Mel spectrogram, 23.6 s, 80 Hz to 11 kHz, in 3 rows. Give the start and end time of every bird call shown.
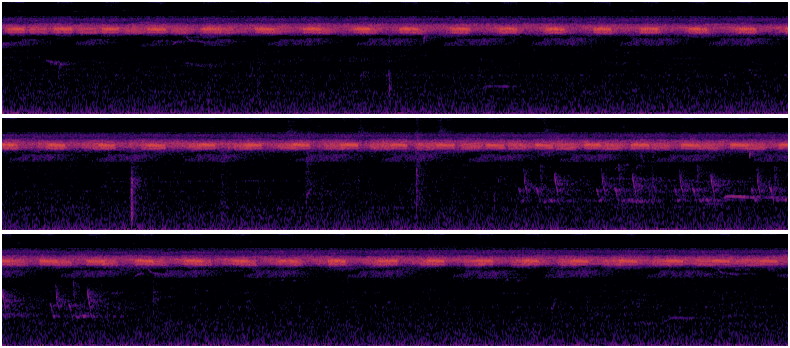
0.0s-2.3s: Hauxwell's Thrush (Turdus hauxwelli)
0.0s-2.4s: Piratic Flycatcher (Legatus leucophaius)
4.7s-5.2s: Screaming Piha (Lipaugus vociferans)
12.6s-17.3s: Thrush-like Wren (Campylorhynchus turdinus)
13.0s-14.8s: Black-faced Antthrush (Formicarius analis)
16.5s-23.6s: Piratic Flycatcher (Legatus leucophaius)
22.2s-22.7s: Screaming Piha (Lipaugus vociferans)

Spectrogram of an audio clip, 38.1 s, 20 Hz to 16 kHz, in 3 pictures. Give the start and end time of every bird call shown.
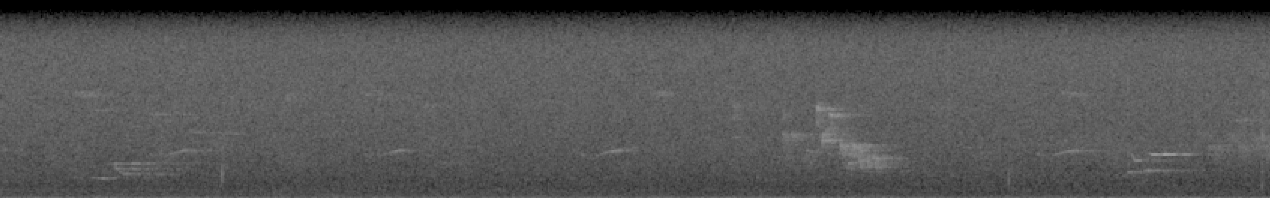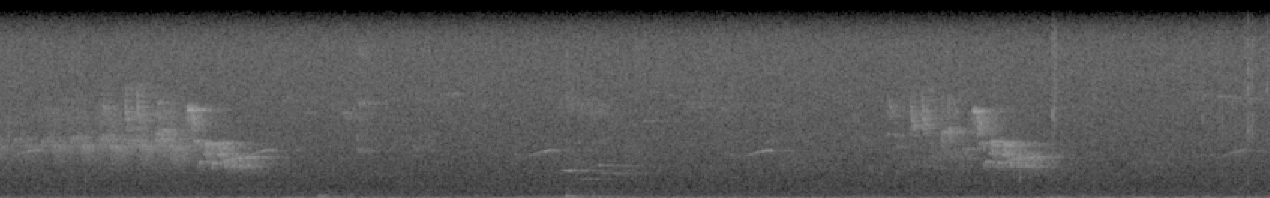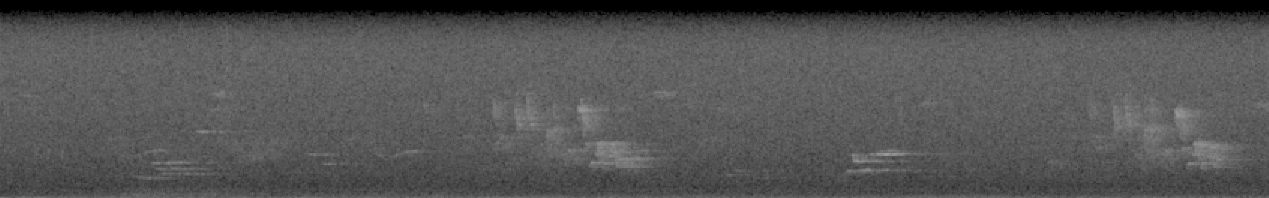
0.0s-2.2s: Eastern Wood-Pewee (Contopus virens)
0.8s-2.2s: Wood Thrush (Hylocichla mustelina)
3.9s-18.7s: Eastern Wood-Pewee (Contopus virens)
7.9s-9.2s: House Wren (Troglodytes aedon)
10.9s-12.3s: Wood Thrush (Hylocichla mustelina)
12.4s-14.8s: Ovenbird (Seiurus aurocapilla)
13.9s-15.6s: House Wren (Troglodytes aedon)
18.2s-19.2s: Wood Thrush (Hylocichla mustelina)
20.1s-20.6s: Eastern Wood-Pewee (Contopus virens)
21.5s-23.5s: House Wren (Troglodytes aedon)
24.5s-25.4s: Eastern Wood-Pewee (Contopus virens)
26.6s-27.7s: Wood Thrush (Hylocichla mustelina)
29.2s-29.9s: Eastern Wood-Pewee (Contopus virens)
30.3s-32.2s: House Wren (Troglodytes aedon)
33.5s-34.8s: Wood Thrush (Hylocichla mustelina)
36.3s-38.0s: House Wren (Troglodytes aedon)

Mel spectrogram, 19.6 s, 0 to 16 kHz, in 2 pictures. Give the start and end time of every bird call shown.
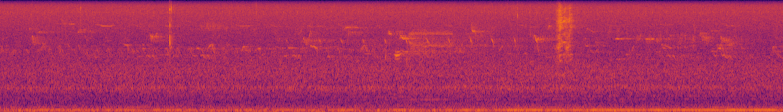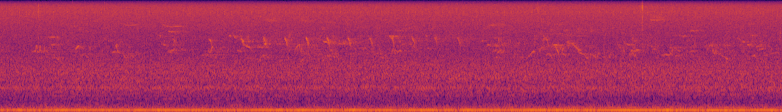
4.1s-6.9s: Northern Cardinal (Cardinalis cardinalis)
6.9s-7.3s: Common Grackle (Quiscalus quiscula)
7.9s-9.5s: Red-winged Blackbird (Agelaius phoeniceus)
12.2s-16.2s: Northern Cardinal (Cardinalis cardinalis)
16.3s-19.5s: American Robin (Turdus migratorius)

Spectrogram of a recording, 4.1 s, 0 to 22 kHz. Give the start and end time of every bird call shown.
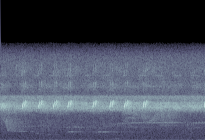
0.0s-0.7s: Screaming Piha (Lipaugus vociferans)
0.0s-3.7s: Dusky-capped Greenlet (Pachysylvia hypoxantha)
0.0s-4.1s: Hauxwell's Thrush (Turdus hauxwelli)
0.0s-4.1s: White-throated Toucan (Ramphastos tucanus)

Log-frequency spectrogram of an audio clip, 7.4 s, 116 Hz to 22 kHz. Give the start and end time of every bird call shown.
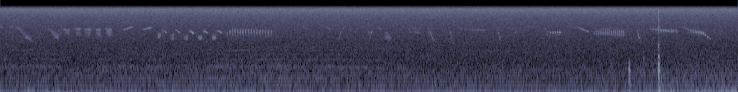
0.0s-7.4s: Eurasian Skylark (Alauda arvensis)

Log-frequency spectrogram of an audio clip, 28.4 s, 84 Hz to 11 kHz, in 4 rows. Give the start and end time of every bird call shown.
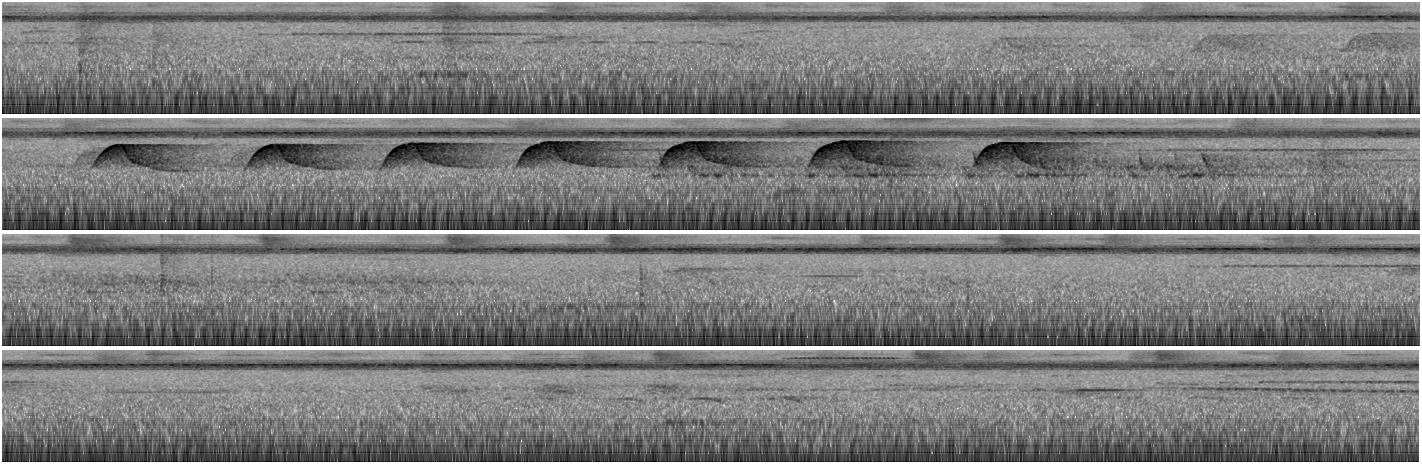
0.0s-0.9s: White-bellied Tody-Tyrant (Hemitriccus griseipectus)
0.0s-3.9s: Plain-winged Antshrike (Thamnophilus schistaceus)
0.0s-4.0s: Bluish-fronted Jacamar (Galbula cyanescens)
0.2s-0.6s: Black-faced Antthrush (Formicarius analis)
2.0s-2.4s: Amazonian Motmot (Momotus momota)
4.8s-13.1s: Screaming Piha (Lipaugus vociferans)
10.5s-16.9s: Thrush-like Wren (Campylorhynchus turdinus)
17.4s-21.6s: Black-faced Antthrush (Formicarius analis)
18.1s-18.5s: Cinereous Tinamou (Crypturellus cinereus)
23.1s-23.9s: White-bellied Tody-Tyrant (Hemitriccus griseipectus)
23.6s-25.7s: Collared Trogon (Trogon collaris)
24.6s-27.1s: Plain-winged Antshrike (Thamnophilus schistaceus)
24.9s-28.4s: Hauxwell's Thrush (Turdus hauxwelli)
26.6s-28.4s: Black-faced Antthrush (Formicarius analis)

